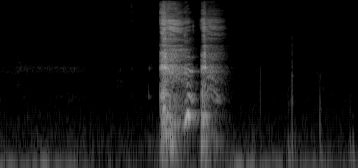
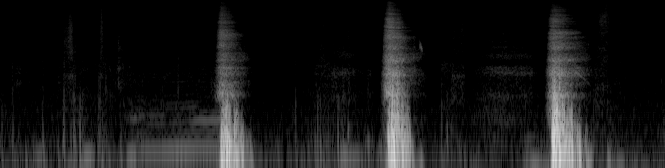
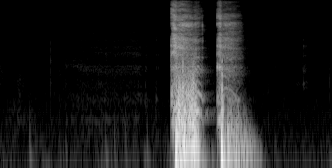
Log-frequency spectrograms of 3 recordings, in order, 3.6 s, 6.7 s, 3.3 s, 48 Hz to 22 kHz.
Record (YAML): three_cough_length: 3.6 s
three_cough_amplitude: 5246
three_cough_signal_mean_std_ratio: 0.3
exhalation_length: 6.7 s
exhalation_amplitude: 15603
exhalation_signal_mean_std_ratio: 0.23
cough_length: 3.3 s
cough_amplitude: 32768
cough_signal_mean_std_ratio: 0.27
survey_phase: alpha (2021-03-01 to 2021-08-12)
age: 18-44
gender: Female
wearing_mask: 'No'
symptom_none: true
smoker_status: Ex-smoker
respiratory_condition_asthma: false
respiratory_condition_other: false
recruitment_source: REACT
submission_delay: 2 days
covid_test_result: Negative
covid_test_method: RT-qPCR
